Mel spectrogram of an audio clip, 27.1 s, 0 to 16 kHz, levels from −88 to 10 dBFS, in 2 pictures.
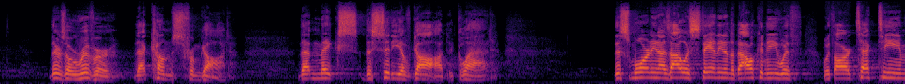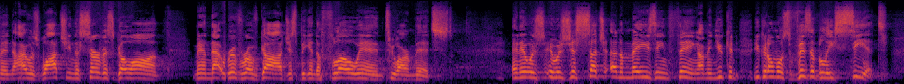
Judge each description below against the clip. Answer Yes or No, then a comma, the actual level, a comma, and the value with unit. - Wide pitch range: No, average, 2.8 semitones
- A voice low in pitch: No, medium, 185 Hz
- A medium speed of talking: Yes, average, 150 wpm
